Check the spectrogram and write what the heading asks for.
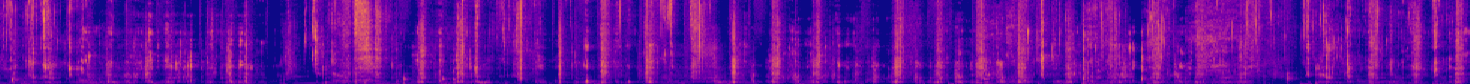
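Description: Close-miked eating sounds: chewing and crunching of black-bean-sauce noodles and green onion kimchi, with many quick, irregular wet mouth clicks.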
